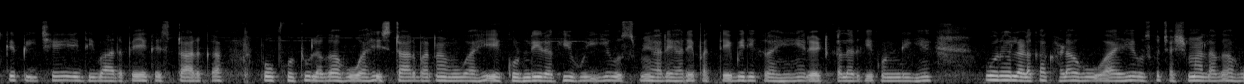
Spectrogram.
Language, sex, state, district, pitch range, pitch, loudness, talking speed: Hindi, female, Uttar Pradesh, Budaun, 150-180 Hz, 170 Hz, -29 LUFS, 215 wpm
